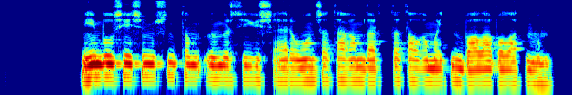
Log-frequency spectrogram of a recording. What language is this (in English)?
Kazakh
